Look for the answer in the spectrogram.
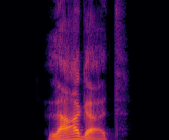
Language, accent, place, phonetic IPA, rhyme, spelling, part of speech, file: German, Germany, Berlin, [ˈlaːɡɐt], -aːɡɐt, lagert, verb, De-lagert.ogg
- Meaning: inflection of lagern: 1. third-person singular present 2. second-person plural present 3. plural imperative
